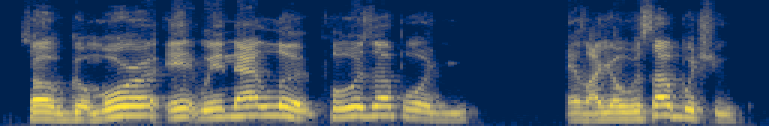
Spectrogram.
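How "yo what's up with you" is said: put-on New York accent, put on. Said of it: "Like, with the New York accent".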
